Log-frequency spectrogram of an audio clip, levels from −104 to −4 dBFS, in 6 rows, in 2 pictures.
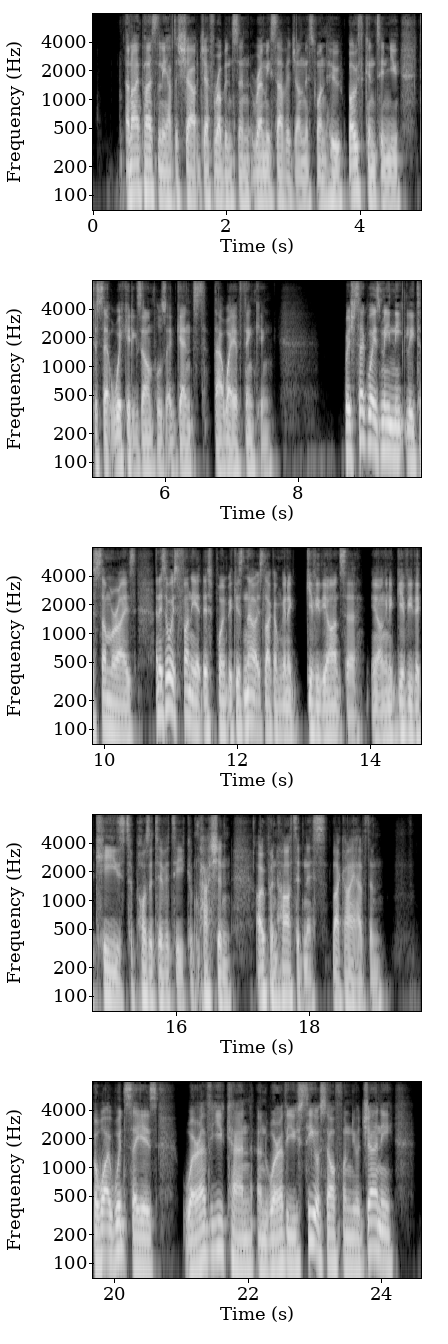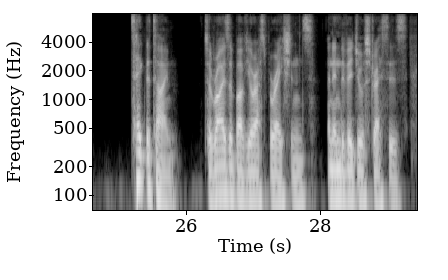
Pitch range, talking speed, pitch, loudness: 85-100 Hz, 195 wpm, 90 Hz, -24 LUFS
